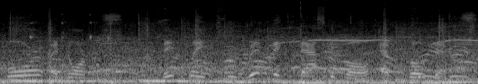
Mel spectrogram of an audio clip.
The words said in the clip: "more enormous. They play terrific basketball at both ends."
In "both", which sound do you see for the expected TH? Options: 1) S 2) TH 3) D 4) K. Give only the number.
1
